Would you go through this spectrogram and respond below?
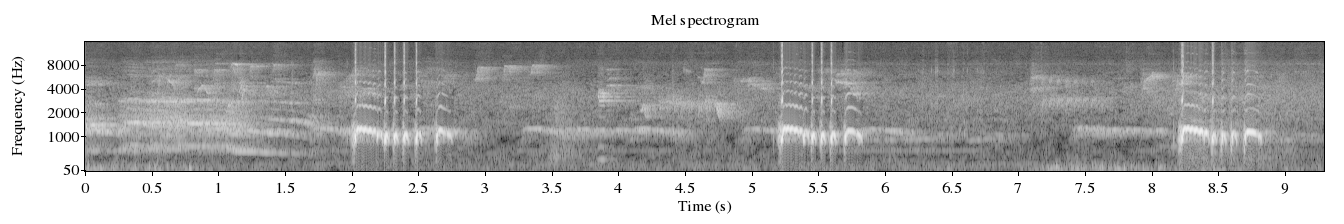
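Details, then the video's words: Zebra dove singing vigorously (gacor): a mellow stuttering coo, a quick run of clipped notes ending in a level drawn-out tone, repeated about every three seconds over a soft murmur of background noise. "gacornya perkutut ini"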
